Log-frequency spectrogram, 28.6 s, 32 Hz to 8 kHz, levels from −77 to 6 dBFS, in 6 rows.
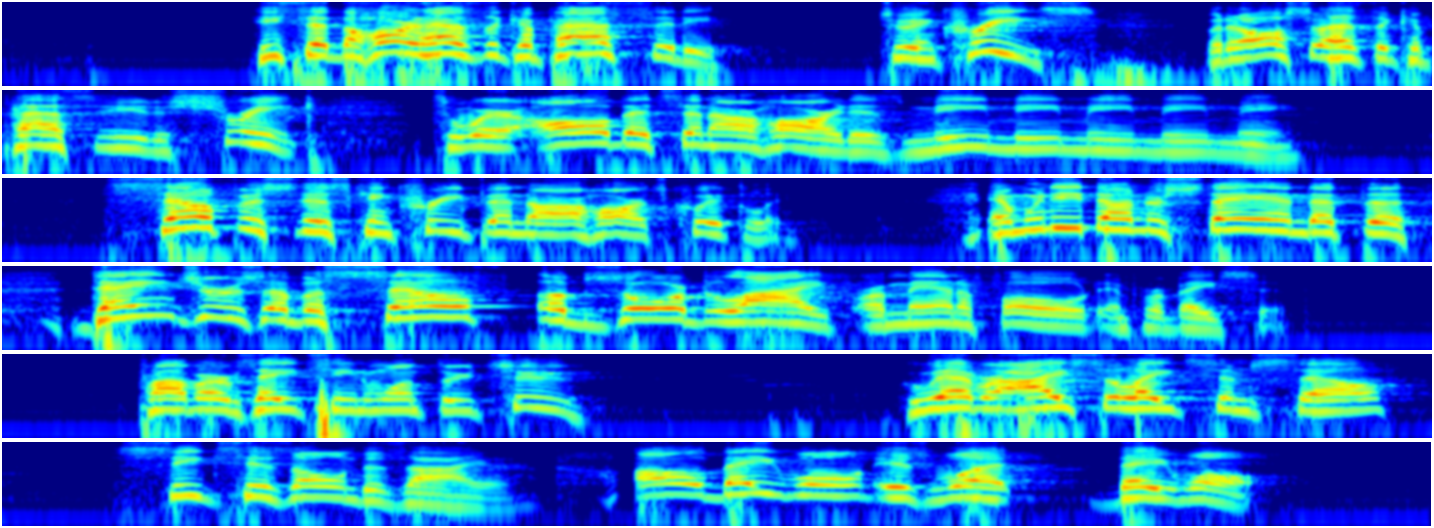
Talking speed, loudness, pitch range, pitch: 150 wpm, -22 LUFS, 160-240 Hz, 210 Hz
